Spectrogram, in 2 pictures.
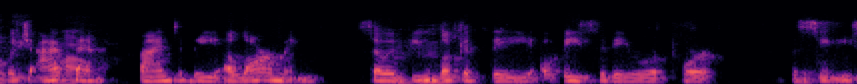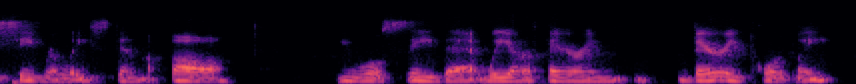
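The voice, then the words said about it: Southern US Deep South accent. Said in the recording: “you can probably tell from my accent that I'm not from here. I'm originally from the Deep South, from Arkansas”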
